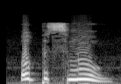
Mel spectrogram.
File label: "up shumu", Punjabi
